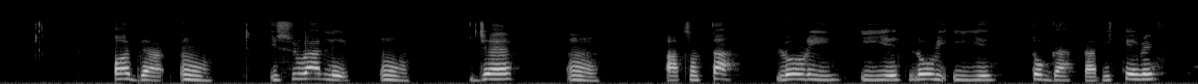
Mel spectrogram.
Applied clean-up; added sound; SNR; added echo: neural diffusion model UNIVERSE++.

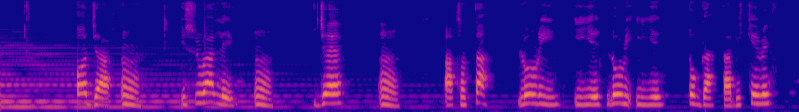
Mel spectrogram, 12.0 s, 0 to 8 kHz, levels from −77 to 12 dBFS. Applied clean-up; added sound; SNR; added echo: none; Piano; 19 dB; none.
